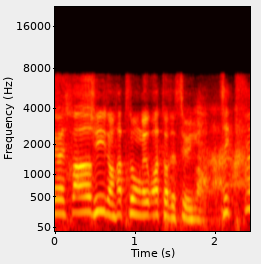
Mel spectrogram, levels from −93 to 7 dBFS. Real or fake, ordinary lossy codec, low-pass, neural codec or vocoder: fake; none; 7.2 kHz; codec, 16 kHz, 0.8 kbps, ZipCodec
